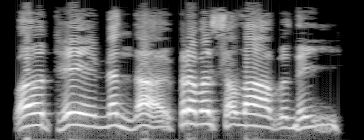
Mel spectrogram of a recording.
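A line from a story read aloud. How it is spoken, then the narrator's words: Ecstatic howl. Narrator (Russian): восторженно взвыл патриарх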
